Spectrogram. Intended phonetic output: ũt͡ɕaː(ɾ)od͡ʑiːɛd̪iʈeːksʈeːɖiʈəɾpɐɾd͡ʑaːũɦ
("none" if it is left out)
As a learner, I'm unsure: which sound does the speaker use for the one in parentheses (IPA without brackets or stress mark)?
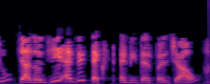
l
